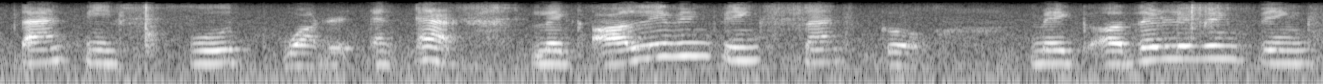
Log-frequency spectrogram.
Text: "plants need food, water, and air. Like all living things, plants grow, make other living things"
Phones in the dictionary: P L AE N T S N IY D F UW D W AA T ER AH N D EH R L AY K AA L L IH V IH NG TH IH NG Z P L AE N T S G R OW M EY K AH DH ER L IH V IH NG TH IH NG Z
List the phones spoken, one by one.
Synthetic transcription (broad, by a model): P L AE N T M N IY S F UW D W AA T ER AH N D EH R L AY K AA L L IH V IH NG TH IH NG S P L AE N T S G OW M EY K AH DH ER L IH V IH NG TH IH NG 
